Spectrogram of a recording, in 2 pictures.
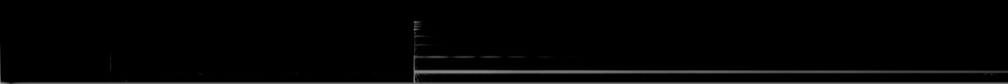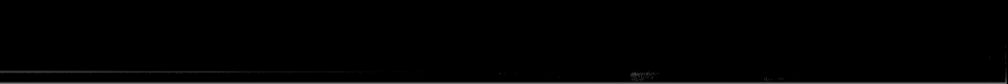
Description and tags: Striking glass bowl with the nail.
bowl, glass, nail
